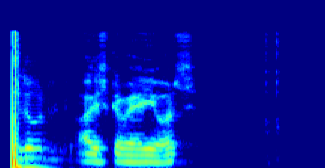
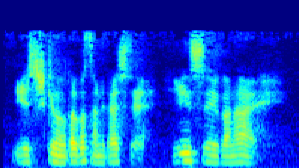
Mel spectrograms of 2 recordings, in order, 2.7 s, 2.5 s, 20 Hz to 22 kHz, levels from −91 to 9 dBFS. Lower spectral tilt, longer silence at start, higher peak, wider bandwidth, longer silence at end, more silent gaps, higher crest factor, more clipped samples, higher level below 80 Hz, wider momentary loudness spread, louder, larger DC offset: first, -5 dB/octave vs -2 dB/octave; about the same, 0.1 s vs 0.1 s; first, -2 dBFS vs -14 dBFS; about the same, 11.5 kHz vs 12 kHz; first, 1.25 s vs 0.15 s; neither; first, 30 dB vs 18 dB; neither; first, -40 dBFS vs -70 dBFS; first, 16 LU vs 8 LU; second, -33 LUFS vs -30 LUFS; neither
